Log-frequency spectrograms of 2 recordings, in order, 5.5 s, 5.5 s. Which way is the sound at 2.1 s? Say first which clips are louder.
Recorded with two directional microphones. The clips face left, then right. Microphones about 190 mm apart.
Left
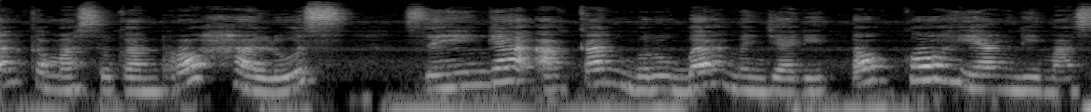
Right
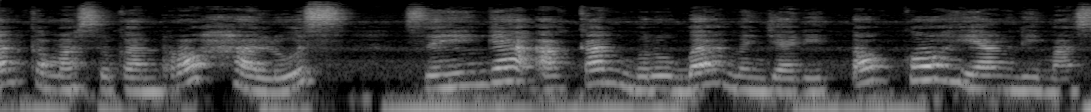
Right 2 dB; 5° right (ahead or behind).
